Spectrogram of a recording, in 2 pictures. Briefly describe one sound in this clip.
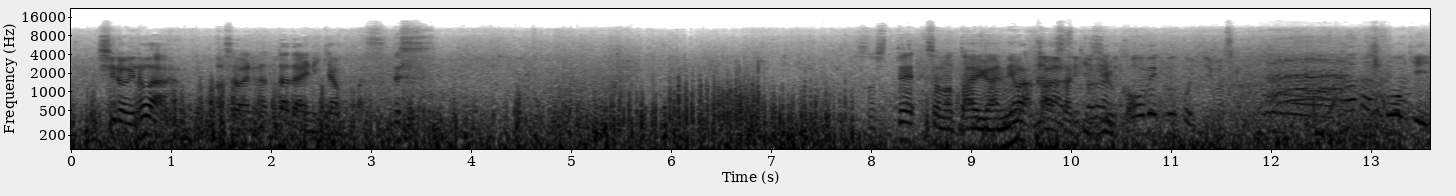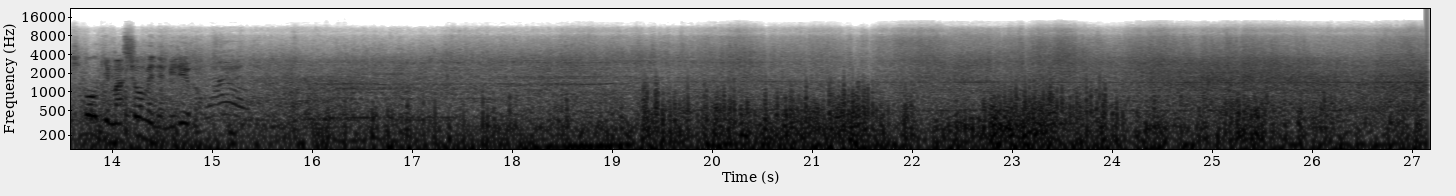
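Wind rushes loudly past the microphone on open water.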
